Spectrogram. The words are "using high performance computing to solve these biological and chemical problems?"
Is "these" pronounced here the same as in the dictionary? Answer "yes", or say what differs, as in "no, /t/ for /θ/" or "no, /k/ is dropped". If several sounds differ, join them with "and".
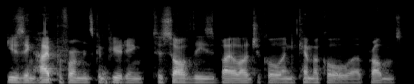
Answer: yes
